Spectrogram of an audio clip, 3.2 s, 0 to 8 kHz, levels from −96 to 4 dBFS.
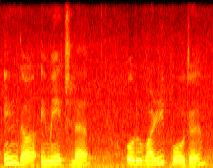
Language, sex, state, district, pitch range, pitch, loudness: Tamil, female, Tamil Nadu, Chennai, 185-210 Hz, 195 Hz, -15 LUFS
